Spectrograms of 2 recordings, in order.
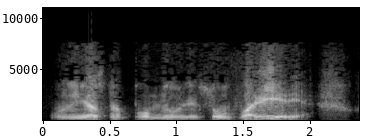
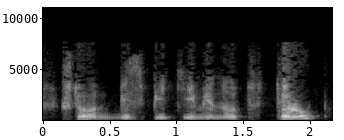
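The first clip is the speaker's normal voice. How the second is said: plain reading voice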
